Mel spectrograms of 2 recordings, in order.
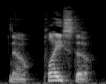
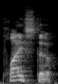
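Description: First: "Plaistow" as "Play-stuh", lower and firmer; corrected guess. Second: "Plaistow" as "Ply-stuh"; first guess. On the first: Quiz player correcting his own guess, a bit lower. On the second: Quiz player trying a first guess at a place name. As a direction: go with "Plaistow" rhyming with sky, short ending. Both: Real, not acted.

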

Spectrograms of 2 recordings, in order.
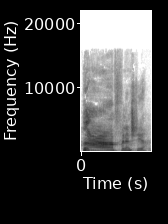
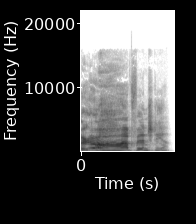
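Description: First: A louder groan of effort, then breaking into a laugh; louder straining branch, laughing. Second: A branch pushing hard to make an apple; mock straining branch. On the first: Pretend. Preacher repeats the straining branch, louder and laughing. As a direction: push harder, laughing at it yourself. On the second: Preacher voicing a branch straining to grow an apple. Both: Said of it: "Der Zweig war so".

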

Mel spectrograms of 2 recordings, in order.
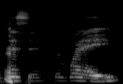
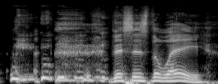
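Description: First: Muffled metallic helmet voice; inside a metal tank. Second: Mandalorian catchphrase. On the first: Real, not acted. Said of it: "I sound like a tin can". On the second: Pretend.

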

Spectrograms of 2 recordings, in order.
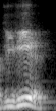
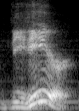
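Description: First: "Vivir" said the Spanish way, stress on the last syllable; "Vivir" with a Spanish tapped r; Spanish pronunciation. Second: Said in the usual way. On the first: Shown as a demonstration. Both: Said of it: "with my Spanish accent there".

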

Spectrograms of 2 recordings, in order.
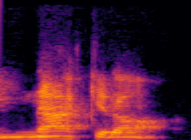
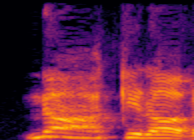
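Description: First: Said in the usual way. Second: High mock dad yell; pitched-up parental holler; retold parental yell. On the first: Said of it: "And I don't say". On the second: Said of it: "and I yelled it".

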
